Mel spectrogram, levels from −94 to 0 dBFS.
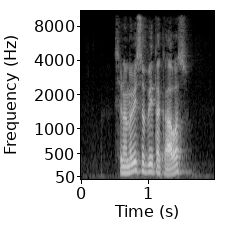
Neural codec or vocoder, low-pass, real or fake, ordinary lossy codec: codec, 24 kHz, 0.9 kbps, WavTokenizer, medium speech release version 2; 9.9 kHz; fake; none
